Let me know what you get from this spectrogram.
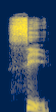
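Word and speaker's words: sí: Notice the little accent mark over the I in the Spanish word for yes. That tiny mark actually dictates the vocal emphasis. Let's try them out. Yes. C.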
